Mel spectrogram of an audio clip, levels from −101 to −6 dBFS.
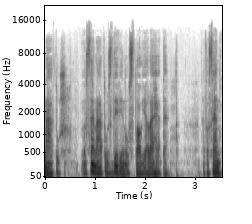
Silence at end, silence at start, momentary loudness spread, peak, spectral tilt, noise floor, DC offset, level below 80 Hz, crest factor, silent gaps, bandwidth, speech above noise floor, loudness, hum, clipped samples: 0 s; 0 s; 16 LU; -10 dBFS; -5.5 dB/octave; -55 dBFS; under 0.1%; -42 dBFS; 18 dB; none; 15 kHz; 27 dB; -29 LUFS; none; under 0.1%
